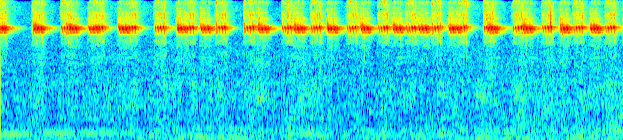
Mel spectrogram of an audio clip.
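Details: Shrill cricket chirping: bright, high trilled pulses coming in uneven runs of about three per second, with quiet low-frequency room noise beneath.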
